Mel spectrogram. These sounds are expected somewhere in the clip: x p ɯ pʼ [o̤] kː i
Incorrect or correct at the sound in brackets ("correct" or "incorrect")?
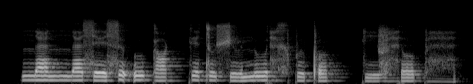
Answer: incorrect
